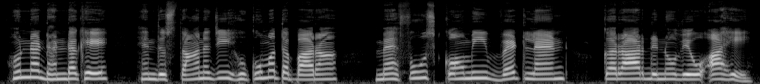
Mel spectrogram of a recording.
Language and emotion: Sindhi, neutral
